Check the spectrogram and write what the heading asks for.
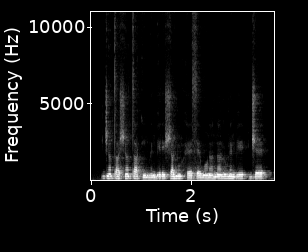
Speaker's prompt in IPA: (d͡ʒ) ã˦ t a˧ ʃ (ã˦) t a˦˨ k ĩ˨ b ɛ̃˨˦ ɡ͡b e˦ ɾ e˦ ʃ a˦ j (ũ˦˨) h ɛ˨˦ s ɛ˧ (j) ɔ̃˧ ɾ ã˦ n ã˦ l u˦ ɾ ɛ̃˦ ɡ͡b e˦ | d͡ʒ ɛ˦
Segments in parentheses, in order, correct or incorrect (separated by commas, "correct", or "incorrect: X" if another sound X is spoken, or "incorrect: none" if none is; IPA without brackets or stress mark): correct, correct, correct, incorrect: w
